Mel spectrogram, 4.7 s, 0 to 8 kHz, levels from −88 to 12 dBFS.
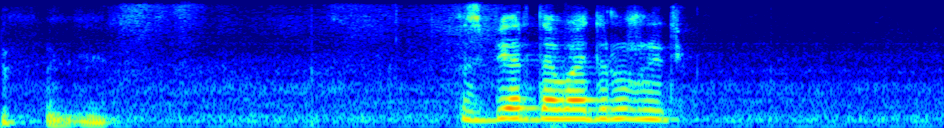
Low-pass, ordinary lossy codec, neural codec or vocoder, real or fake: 7.2 kHz; Opus, 32 kbps; none; real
